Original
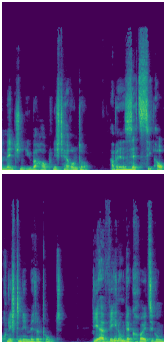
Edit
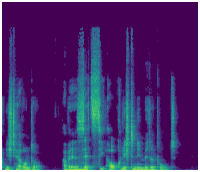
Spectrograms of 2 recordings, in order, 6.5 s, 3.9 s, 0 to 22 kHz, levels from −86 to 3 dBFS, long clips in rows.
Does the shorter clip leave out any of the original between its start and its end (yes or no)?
no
